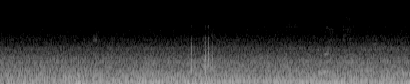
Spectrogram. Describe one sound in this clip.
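Road and wind noise rumble low and steady.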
